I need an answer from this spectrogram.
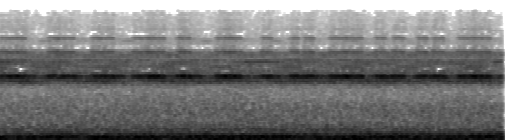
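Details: Crickets chirping in a steady, continuous high trill with rapid pulsing, over a constant low rumble of background noise.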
